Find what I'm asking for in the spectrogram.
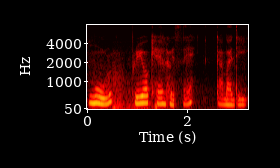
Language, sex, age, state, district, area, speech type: Assamese, female, 30-45, Assam, Sonitpur, rural, spontaneous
